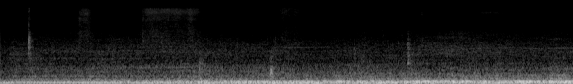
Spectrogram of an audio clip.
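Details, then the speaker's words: 2006 Chevy Impala rolling along: steady low rumbling drone with a rough undertone that swells slightly, described as wheel grinding; faulty wheel hub assembly, to be replaced with a new hub. "it i don't know if you guys are able to hear that but you could definitely hear the grinding so we're gonna be fixing that today"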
